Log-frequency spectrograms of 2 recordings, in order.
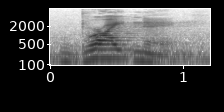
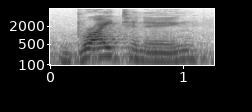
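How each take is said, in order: No difference in how they are said.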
